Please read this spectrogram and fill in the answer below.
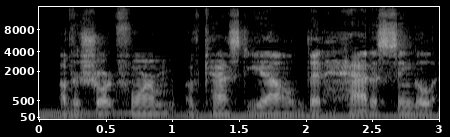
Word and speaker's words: Castiel: in and they will say how do you pronounce your character's name is it Castile and I will say no it's not Castile it's Castiel and that's very important that on the page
